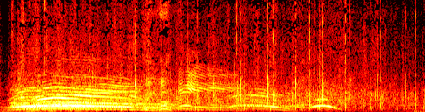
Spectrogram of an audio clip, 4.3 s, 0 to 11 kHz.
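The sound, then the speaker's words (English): A large audience breaks into loud applause, with excited whoops and cheering voices rising over the clapping, then gradually settling over about four seconds, as The Botanist by MW Craven is announced winner of the 2023 Theakston Old Peculier Novel of the Year Award. “It was a really exciting moment, as you can hear, when um, MW Craven was announced as the winner.”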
